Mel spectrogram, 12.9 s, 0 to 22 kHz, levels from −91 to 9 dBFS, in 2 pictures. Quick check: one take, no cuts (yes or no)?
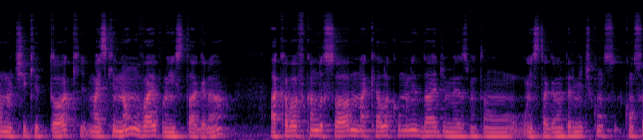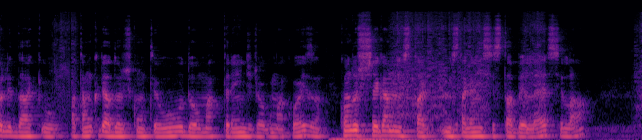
no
